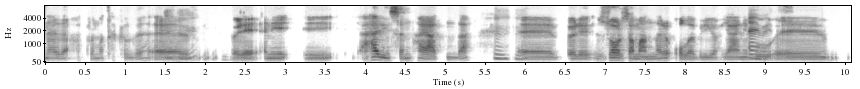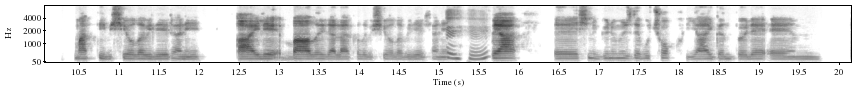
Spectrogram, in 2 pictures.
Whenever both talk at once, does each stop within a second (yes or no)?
yes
